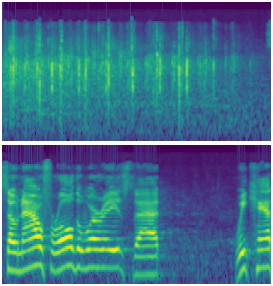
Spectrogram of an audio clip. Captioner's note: cheering and applause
